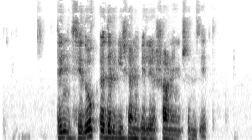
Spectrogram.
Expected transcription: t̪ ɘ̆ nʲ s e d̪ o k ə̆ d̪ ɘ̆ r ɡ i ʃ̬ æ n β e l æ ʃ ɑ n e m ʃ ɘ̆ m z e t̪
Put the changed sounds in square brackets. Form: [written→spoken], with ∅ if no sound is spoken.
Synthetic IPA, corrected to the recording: t̪ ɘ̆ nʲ s e d̪ o k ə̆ d̪ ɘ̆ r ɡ i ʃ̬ æ n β e l [æ→e] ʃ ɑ n e [m→n] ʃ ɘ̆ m z e t̪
